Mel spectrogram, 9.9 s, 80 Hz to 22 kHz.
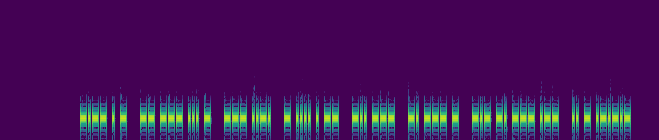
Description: Morse code, heard as a keyed tone, about 40 wpm, 700 Hz. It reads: YET MOST OF THEM DO NOT KNOW IT.
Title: Sentences from Top 1000 Words - Review Part 1 - 40wpm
